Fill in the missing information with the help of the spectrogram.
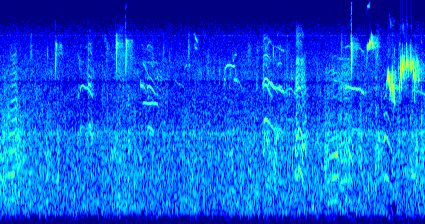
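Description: Eurasian teal giving short, high whistled 'krick' notes, many overlapping and rising to a busier burst at the end, over a steady background hiss.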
